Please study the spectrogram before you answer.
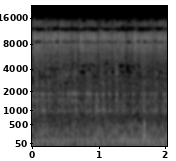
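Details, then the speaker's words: Vintage Mirro-Matic 6 qt pressure canner, canning taco meat, 10 psi weight on, heat at medium: soft uneven metallic jiggling and hiss over a low hum as the weight starts rocking at pressure. "when the pressure inside this pot reaches at least 10 psi, it will make this start to rattle."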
